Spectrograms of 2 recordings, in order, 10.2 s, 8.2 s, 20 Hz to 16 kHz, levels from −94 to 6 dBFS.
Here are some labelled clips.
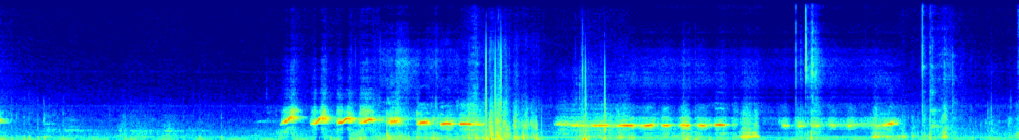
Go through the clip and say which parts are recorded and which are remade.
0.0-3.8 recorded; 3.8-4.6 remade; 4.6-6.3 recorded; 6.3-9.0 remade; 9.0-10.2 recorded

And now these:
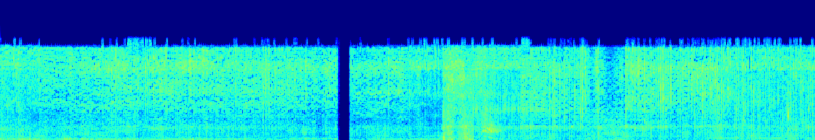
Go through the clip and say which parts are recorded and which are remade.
0.0-4.5 remade; 4.5-5.5 recorded; 5.5-8.2 remade

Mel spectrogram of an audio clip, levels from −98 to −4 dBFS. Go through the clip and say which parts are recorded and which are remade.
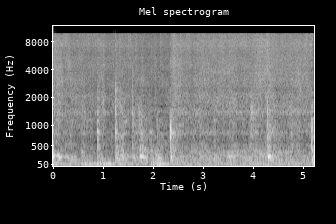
0.0-5.2 remade

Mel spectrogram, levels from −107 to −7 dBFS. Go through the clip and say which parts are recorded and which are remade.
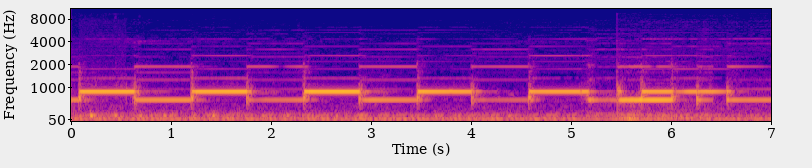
0.0-5.1 recorded; 5.1-5.7 remade; 5.7-7.0 recorded

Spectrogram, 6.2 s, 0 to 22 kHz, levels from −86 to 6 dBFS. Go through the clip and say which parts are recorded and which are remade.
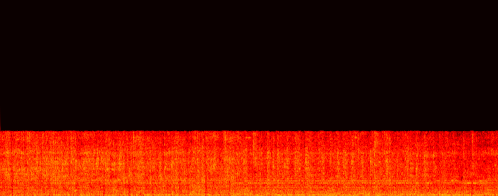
0.0-3.0 remade; 3.0-5.2 recorded; 5.2-6.2 remade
